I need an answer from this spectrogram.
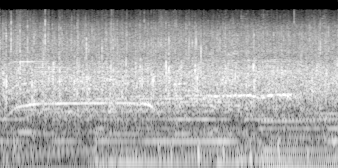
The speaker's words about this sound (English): So church, one more time, y'all give them a big hug through your clap.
